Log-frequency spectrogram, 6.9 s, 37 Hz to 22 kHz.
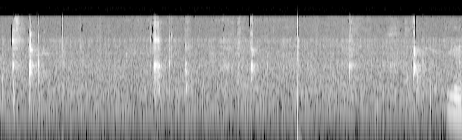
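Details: A 5-day-old baby girl gives faint, evenly spaced short hics, about eight in seven seconds, over quiet room noise; infant hiccups.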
